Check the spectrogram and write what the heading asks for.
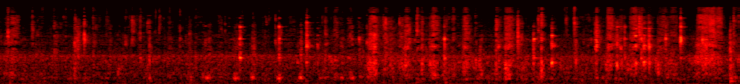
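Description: Wooden chopsticks clicking and scraping against a glass rice bowl as rice and food are shoveled into the mouth, with chewing. Quick, light clicks that come more often in the second half.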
